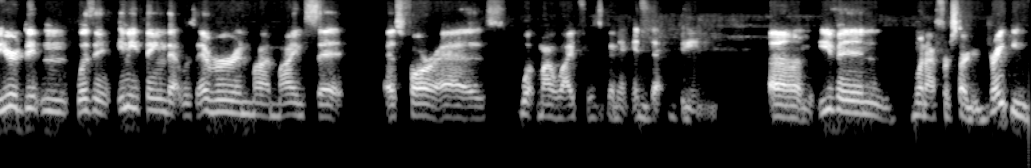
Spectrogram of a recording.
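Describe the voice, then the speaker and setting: A man with an American accent and a normal speaking voice, medium in pitch, at a fairly slow pace with fairly even intonation. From Sacramento area, California. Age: 30s. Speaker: brewery owner. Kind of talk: casual interview.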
